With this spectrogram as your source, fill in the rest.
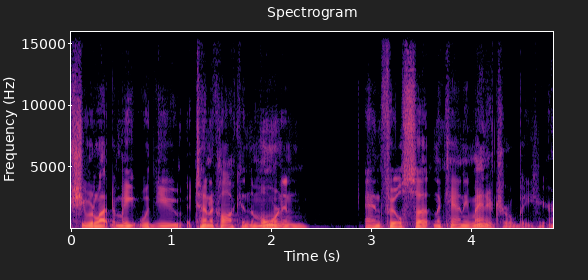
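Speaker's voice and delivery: usual speaking voice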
